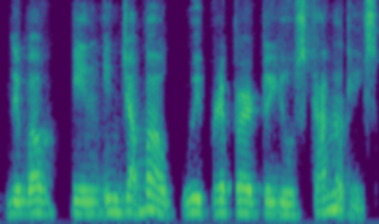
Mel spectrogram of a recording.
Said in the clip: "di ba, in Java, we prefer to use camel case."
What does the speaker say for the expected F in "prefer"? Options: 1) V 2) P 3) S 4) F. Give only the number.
2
